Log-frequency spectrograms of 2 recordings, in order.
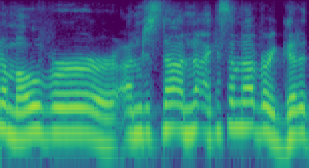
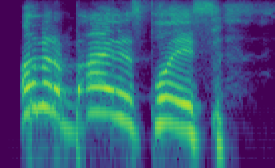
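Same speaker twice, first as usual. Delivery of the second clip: put-on slow, pitched-up drunken yell; 8 semitones higher than usual. Retelling a man yelling at hotel staff: imitating a drunk man yelling. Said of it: "The guy is hammered and he's yelling at the hotel staff".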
